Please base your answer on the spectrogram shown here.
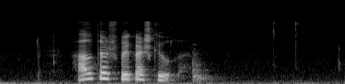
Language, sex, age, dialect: Faroese, female, 15-35, Norðuroyggjar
